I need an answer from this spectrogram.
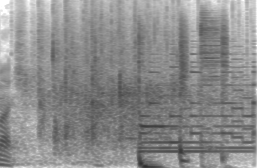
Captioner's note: applause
